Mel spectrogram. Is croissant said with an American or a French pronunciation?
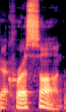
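American. It is said with an American pronunciation. "I American, I say croissant"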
